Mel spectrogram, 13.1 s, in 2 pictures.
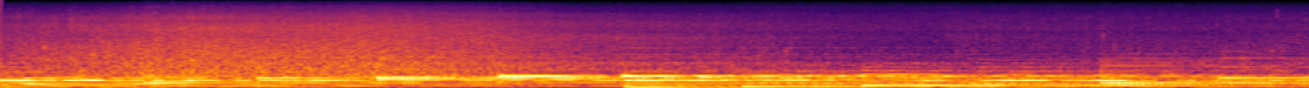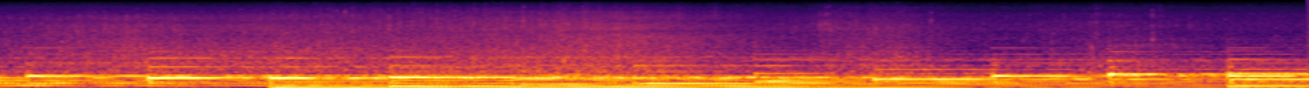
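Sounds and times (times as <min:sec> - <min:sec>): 
serene ocean waves: 0:00.0 - 0:13.0
soothing piano melody: 0:00.0 - 0:13.0.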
